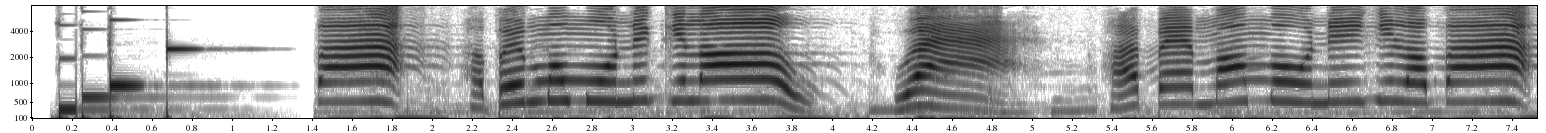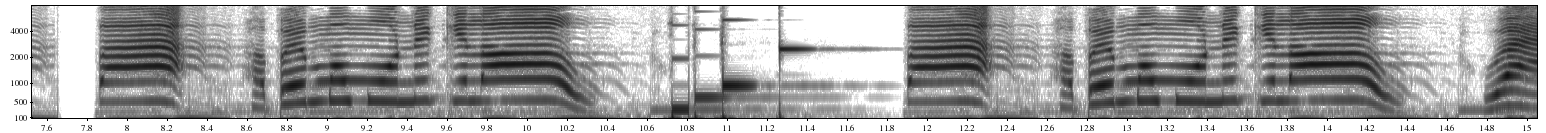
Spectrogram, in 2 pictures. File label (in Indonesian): nada dering jawa, suara bocil; pak hpmu muni kilo; dewanvision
